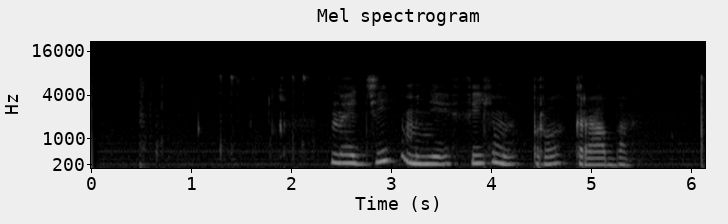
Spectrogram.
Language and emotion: Russian, neutral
